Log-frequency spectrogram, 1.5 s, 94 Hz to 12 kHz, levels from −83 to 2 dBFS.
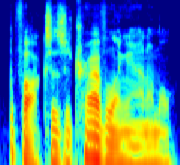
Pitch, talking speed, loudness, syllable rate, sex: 90 Hz, 240 wpm, -19 LUFS, 7.5 syllables/s, male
